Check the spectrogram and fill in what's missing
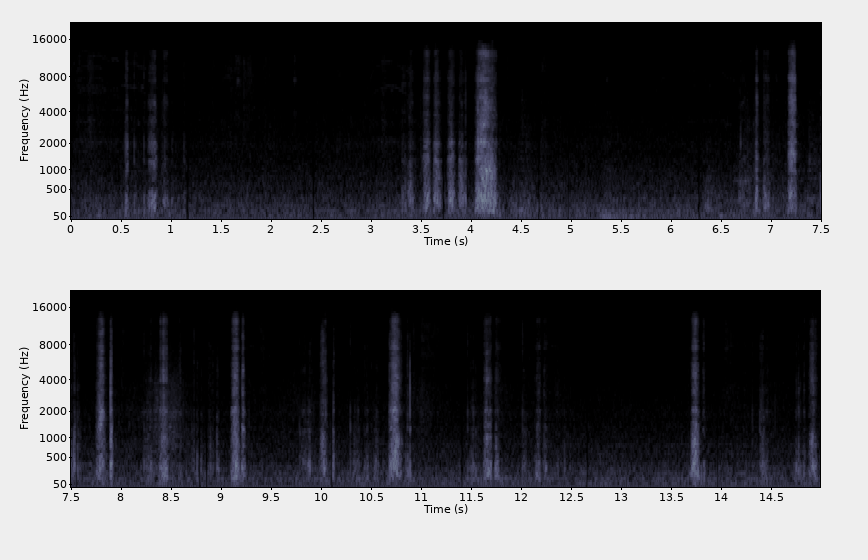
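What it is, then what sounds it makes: Dip pen scratching on sketchbook paper. A metal-nib dip pen draws scratchy strokes on a paper page of a hardcover sketchbook. Short, bright scratching bursts come in irregular clusters, separated by quiet pauses with a faint low hiss between strokes.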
